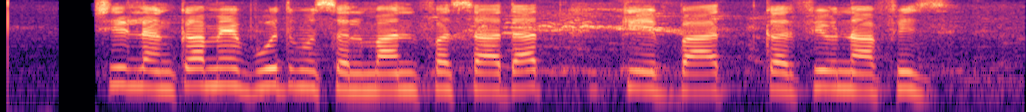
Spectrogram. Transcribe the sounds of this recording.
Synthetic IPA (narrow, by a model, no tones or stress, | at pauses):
ʃɪɾlə̃ŋkamẽbuːd̪mʊsəlmaːnfɐsaːd̪aːt̪kebaːd̪kɐɾfiʋnaːfɪz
